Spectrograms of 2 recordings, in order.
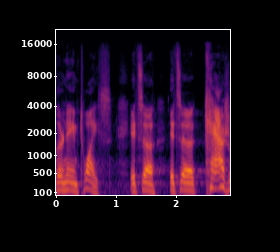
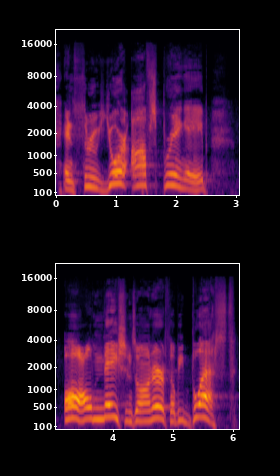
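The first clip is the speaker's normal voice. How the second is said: slow, higher and louder declaration; rising proclamation; 8 semitones higher, 7 dB louder, slower than usual. Acted. God blessing Abraham's offspring, slow booming proclamation. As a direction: proclaim it to the whole earth. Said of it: "God declares his blessing".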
